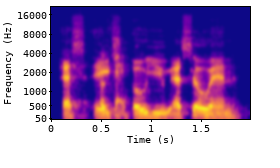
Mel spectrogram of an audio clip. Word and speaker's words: Shouson: Shouson.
